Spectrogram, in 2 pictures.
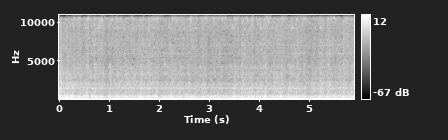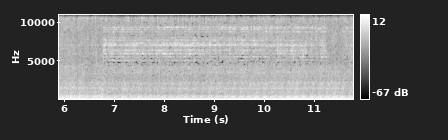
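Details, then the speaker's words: BMW M57 diesel for a Land Rover Defender, first start on the engine stand with no exhaust fitted: loud, raw, blatty clatter at steady idle with even firing; runs fine, just sounds rough without a pipe. "sounds like a bit of a pig at the moment because there's no pipe in the box it runs"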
